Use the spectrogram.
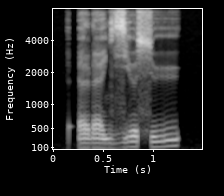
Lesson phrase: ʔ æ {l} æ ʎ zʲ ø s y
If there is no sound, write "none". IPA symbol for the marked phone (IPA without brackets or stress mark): ɽ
